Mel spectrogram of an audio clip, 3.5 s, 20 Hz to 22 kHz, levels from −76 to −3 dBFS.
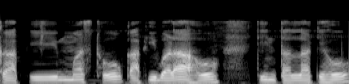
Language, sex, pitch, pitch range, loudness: Angika, male, 120 Hz, 115-125 Hz, -19 LUFS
